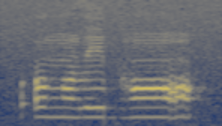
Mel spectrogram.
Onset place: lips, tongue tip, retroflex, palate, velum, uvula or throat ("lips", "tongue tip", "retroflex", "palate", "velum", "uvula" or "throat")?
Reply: throat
